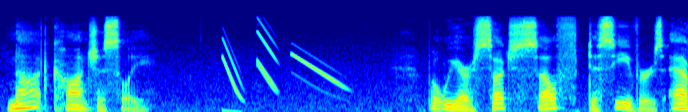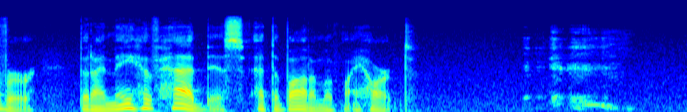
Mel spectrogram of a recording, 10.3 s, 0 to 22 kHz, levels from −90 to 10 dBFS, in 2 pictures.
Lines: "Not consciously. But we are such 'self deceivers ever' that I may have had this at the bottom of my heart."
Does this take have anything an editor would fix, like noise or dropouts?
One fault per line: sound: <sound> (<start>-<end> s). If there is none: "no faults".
sound: chirp (1.7-2.7 s)
sound: throat clearing (9.1-9.9 s)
